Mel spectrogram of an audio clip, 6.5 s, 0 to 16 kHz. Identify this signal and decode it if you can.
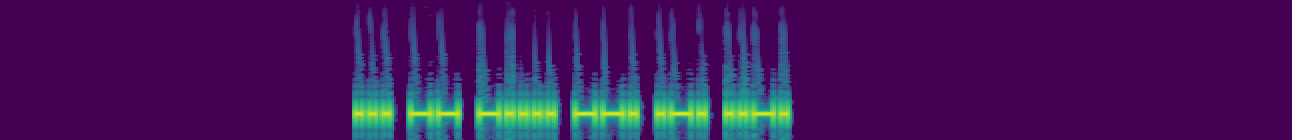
Morse code, heard as a keyed tone, about 34 wpm, 700 Hz. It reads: SM6GRF
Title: DXCC-100 Call Signs - 6 Characters - Repeated 2x - 35wpm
